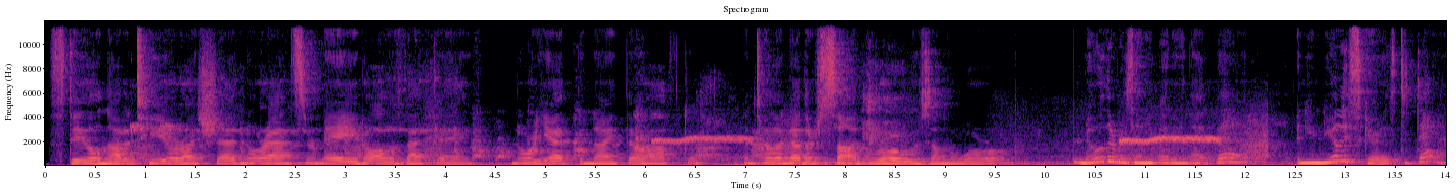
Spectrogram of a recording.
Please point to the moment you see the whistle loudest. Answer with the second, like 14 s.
11 s.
